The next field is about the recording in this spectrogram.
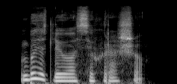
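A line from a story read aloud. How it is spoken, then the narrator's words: Quiet. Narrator (Russian): тихо произнесла Киренса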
